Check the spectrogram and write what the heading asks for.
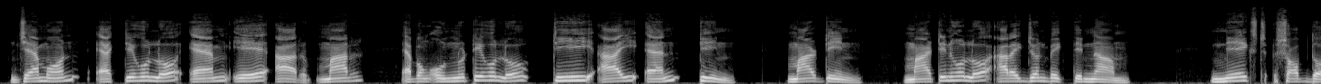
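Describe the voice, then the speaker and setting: Slow, patient Bengali-accented male teacher. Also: a little high, a little mellow, no room sound. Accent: Bangladeshi Bengali. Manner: patient, explains step by step and asks pupils questions. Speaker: English teacher. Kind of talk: slow spelling lesson. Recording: dull, dry lo-fi recording.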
